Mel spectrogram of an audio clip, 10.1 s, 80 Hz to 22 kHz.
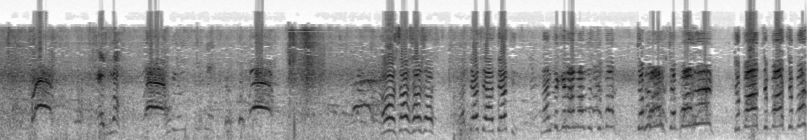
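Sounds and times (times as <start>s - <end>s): sharp crack: 3.6s - 4.2s.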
